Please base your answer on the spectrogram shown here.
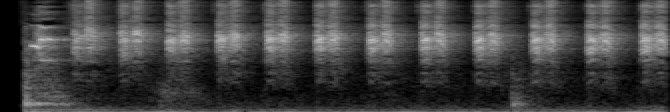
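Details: Eurasian tree sparrow, used as songbird training audio, giving a steady series of loud, sharp chirps about four per second, each a broad high burst, with one faint lower note midway.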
